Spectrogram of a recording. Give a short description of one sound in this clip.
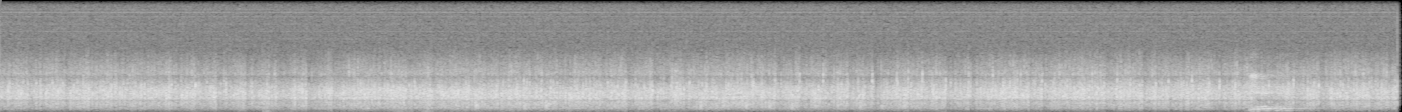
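A large crowd applauds steadily in a big hall.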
